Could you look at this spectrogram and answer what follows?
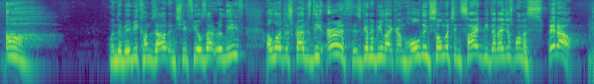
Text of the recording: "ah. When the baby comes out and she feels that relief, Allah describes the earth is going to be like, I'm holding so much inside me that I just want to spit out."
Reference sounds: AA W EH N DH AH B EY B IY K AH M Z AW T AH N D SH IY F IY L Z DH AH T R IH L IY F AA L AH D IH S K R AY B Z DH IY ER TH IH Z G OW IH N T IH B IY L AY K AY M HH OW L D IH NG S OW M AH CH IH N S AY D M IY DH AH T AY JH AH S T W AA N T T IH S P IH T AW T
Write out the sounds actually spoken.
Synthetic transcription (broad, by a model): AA W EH N DH AH B EY B IY K AH M Z AW T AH N SH IY F IY L Z DH AH T R IH L IY F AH L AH D IH S K R AY B Z DH IY ER TH IH Z G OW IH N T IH B IY L AY K AY M HH OW L D IH NG S OW M AH CH IH N S AY D M IY DH AH T AY JH AH S T W AA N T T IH S P IH T AW T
